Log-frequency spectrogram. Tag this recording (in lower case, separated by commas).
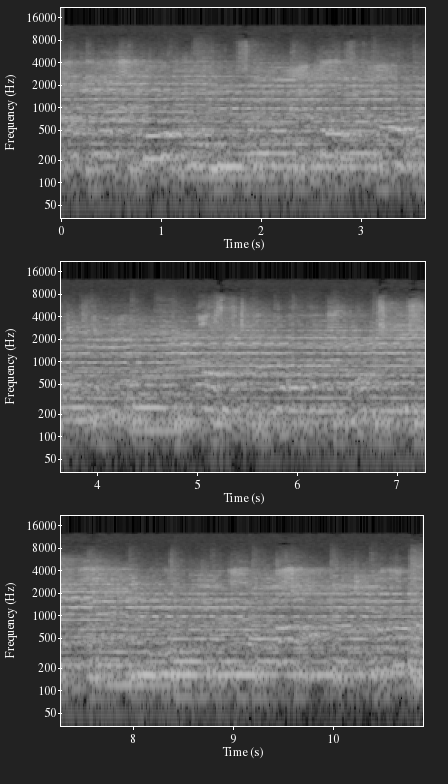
music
